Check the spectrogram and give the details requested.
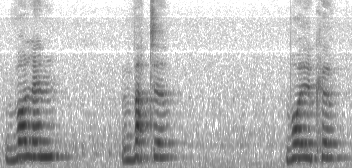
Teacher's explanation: The W, though, is actually the English V sound, like in wollen, Watte, Wolke.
